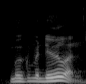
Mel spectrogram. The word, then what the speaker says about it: Mukhamadullin: Mukhamadullin.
